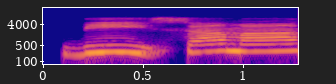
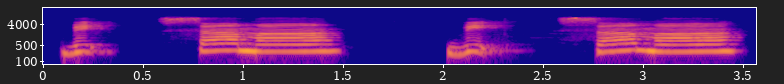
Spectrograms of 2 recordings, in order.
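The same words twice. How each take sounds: First: बिसमा slow and smooth, with no stop; wrong flowing reading. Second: बिसमा very slow, with a brief stop after बि; small jolt inside बिसमा; light catch on hamza. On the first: Teacher shows students the wrong way, no catch. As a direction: glide straight through बिसमा. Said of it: "तो ये गलत हो जाएगा". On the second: Teacher shows students the right way, with a slight stop. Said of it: "थोड़ा हल्का झटका देकर, थोड़ा वहां रुक कर". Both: Shown as a demonstration.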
